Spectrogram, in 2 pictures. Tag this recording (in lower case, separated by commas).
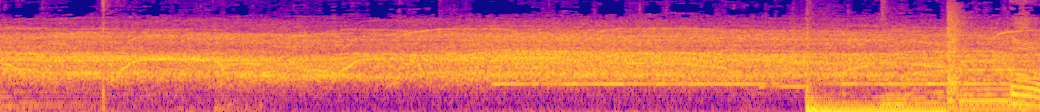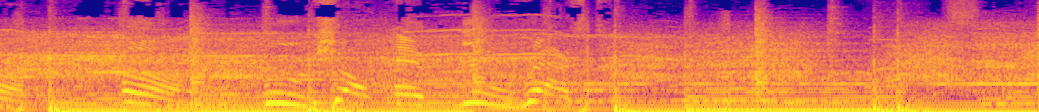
music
